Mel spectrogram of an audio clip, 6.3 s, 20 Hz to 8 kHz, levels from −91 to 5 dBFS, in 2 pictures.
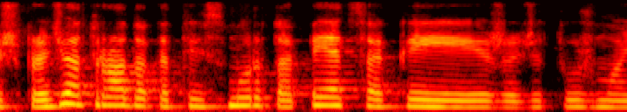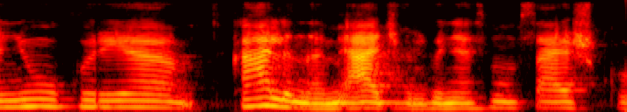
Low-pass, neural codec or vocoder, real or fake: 7.2 kHz; none; real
